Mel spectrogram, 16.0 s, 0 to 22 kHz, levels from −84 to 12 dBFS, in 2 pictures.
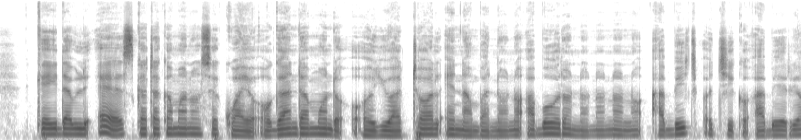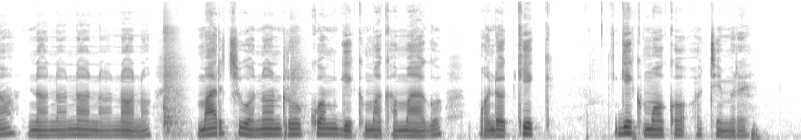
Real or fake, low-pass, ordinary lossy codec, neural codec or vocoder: real; none; none; none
